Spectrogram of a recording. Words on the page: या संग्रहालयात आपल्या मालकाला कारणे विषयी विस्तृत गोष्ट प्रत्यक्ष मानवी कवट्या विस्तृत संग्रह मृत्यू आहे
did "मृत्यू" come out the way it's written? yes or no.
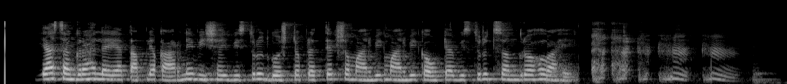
no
